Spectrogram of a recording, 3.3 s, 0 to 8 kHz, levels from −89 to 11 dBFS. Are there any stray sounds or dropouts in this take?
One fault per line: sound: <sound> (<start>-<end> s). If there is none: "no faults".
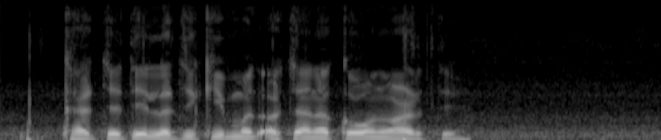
no faults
